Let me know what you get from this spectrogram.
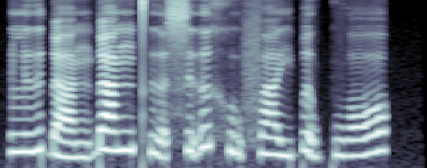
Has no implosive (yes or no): no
